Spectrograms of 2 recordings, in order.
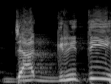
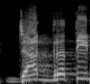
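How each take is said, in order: First: जागृति said slowly as "jag-ri-ti"; slow, clear ri in the middle of जागृति; correct pronunciation model. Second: जागृति said "jag-ra-ti"; wrong pronunciation demo. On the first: Teacher correcting for students, जागृति slowly as "jagriti". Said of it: "जागृति होता है". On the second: Teacher rejecting the wrong word, जागृति as "jagrati". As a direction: put ra in the middle of जागृति. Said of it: "जागृति नहीं होता है". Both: Shown as a demonstration.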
